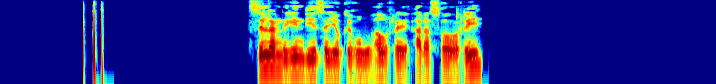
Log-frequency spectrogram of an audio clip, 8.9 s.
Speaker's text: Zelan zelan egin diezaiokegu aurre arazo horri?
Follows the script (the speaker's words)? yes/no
no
